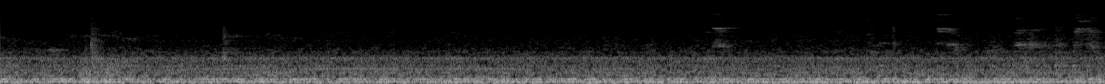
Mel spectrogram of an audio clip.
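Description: Electric suburban train running at speed, heard from inside the carriage: a steady rumble of wheels on rail with a low hum, and a few faint clicks and high ticks in the second half.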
